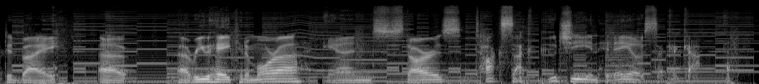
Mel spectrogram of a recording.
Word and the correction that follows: Sakaki: And Hideo Sakaki, or okay, yeah, cool.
